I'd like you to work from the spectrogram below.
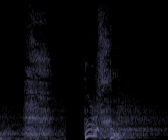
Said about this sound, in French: Il y a une poutre qui s'est écroulée ou pas Ça a fait un bruit monstrueux. Ça, bien. C'est juste un petit éternuement normal.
